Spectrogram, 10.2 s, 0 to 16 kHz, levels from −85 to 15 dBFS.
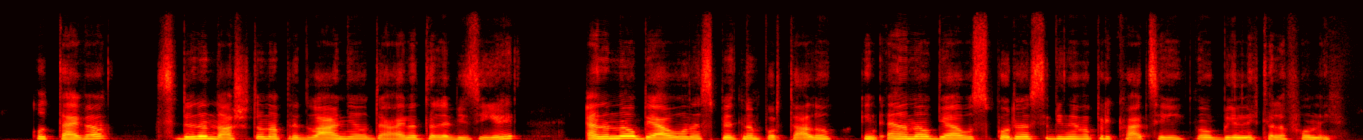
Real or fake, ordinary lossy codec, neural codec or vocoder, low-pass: fake; none; codec, 32 kHz, 1.9 kbps, SNAC; 14.4 kHz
